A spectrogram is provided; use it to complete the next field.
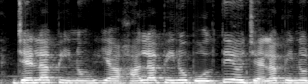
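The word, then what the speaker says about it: jalapeño: Pano or Lapino and Jela Pino is written as Lapinose, Lapinose is pronounced as Lapino.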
